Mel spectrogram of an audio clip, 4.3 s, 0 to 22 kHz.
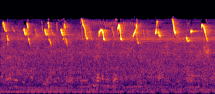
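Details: Jilguero at a singing competition, Irupé Federation cup, 22 02 15, 'blanco sin cierre' entry: crisp high chips and falling slurs repeated rapidly and irregularly, around three each second, against faint low background noise.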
